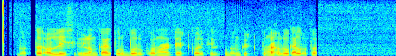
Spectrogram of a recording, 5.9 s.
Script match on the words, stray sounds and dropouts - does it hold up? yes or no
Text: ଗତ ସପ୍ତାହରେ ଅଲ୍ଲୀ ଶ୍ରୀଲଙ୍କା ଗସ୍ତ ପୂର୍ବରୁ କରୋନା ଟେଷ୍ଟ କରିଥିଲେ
no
